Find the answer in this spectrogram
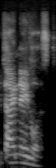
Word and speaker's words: antinatalist: Diane Antinatalist? Yeah. And- No. Anti-natalist. Diane Antinatalist. Diane Diane anti-natalist. Yes. Excuse me. Blend the words together. No extra syllable.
